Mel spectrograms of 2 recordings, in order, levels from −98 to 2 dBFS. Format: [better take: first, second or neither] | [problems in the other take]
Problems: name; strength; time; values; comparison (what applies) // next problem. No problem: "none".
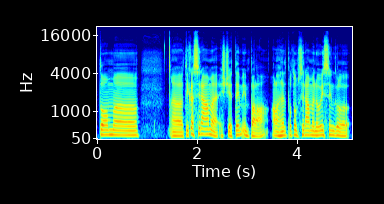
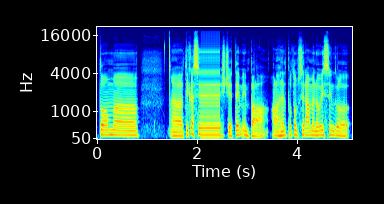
first | audio freezing; at 2 s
